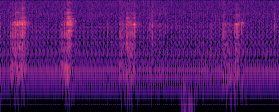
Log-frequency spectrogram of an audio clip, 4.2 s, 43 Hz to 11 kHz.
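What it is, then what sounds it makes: Scratch art board being scratched. A red-handled scraper pen scratches lines into the coating of an A4-size black scratch-art card (coated board) held flat by one long-nailed hand. Several short, quiet, dry scratching strokes with a bright, rasping edge come at an uneven pace. A faint steady hum sits underneath.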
